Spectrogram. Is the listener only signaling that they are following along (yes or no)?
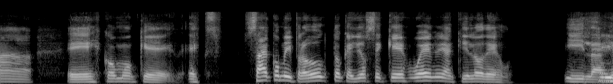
yes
